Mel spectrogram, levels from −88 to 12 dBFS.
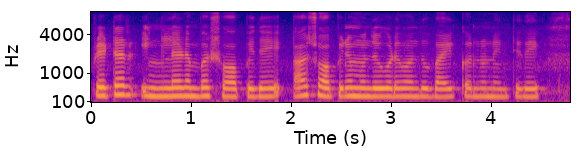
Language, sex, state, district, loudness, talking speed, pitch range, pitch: Kannada, female, Karnataka, Bidar, -16 LUFS, 140 wpm, 215-225 Hz, 220 Hz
